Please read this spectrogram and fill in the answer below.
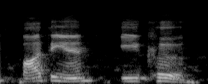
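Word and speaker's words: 八点一刻: 8:15 पातियन ईख 9:30 च्योतियन अर्ख च्योतियन का मतलब 9 अर्ख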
